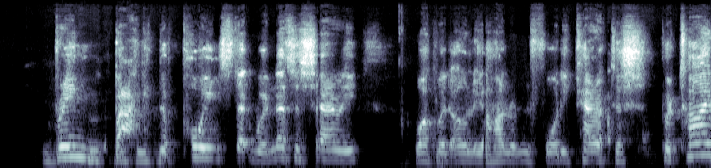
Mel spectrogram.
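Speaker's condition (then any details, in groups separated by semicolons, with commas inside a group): No condition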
